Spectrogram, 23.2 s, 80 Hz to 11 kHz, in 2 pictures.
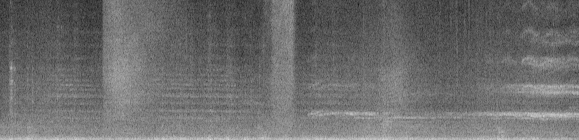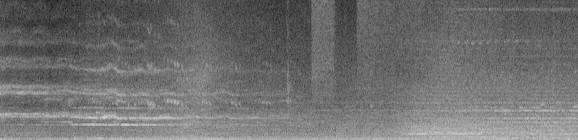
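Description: Frecciargento high-speed trainset running past along the platform: a steady rumble of wheels on rail, with a few short hisses and squealing tones in the middle. Near the end a second electric train, hauled by an E402B-type locomotive, passes on the next track with a steady whine.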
